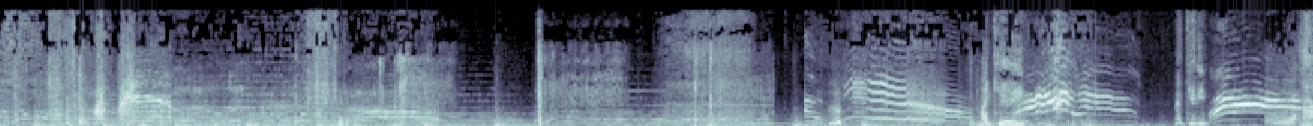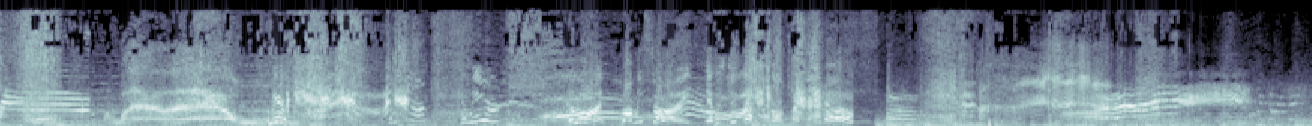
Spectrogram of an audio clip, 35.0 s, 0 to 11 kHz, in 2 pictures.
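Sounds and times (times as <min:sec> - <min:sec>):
cat yowling: 0:00.0 - 0:02.4, 0:11.1 - 0:13.0, 0:13.6 - 0:15.2, 0:16.2 - 0:23.3, 0:24.0 - 0:34.6.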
